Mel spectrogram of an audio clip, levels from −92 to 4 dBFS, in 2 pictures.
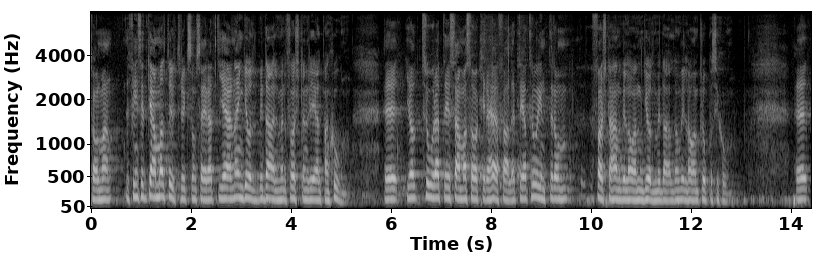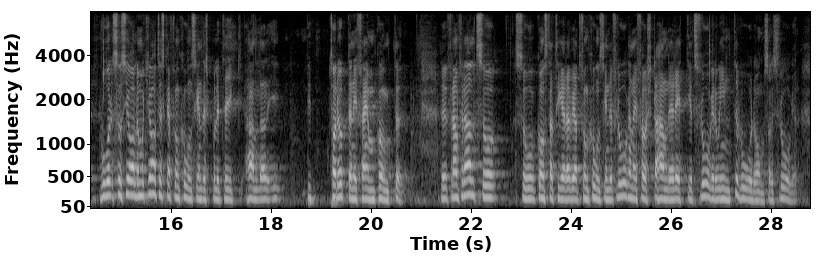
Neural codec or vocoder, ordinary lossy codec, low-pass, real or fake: none; none; none; real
